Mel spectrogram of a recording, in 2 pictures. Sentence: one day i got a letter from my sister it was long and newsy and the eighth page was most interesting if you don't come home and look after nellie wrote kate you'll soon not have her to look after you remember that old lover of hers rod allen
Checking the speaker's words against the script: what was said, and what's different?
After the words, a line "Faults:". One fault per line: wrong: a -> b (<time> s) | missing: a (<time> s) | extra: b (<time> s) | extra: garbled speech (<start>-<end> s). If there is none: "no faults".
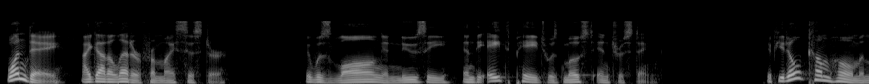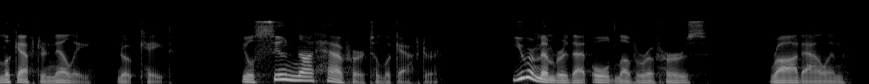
one day i got a letter from my sister it was long and newsy and the eighth page was most interesting if you don't come home and look after nellie wrote kate you'll soon not have her to look after you remember that old lover of hers rod allen
Faults:
no faults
